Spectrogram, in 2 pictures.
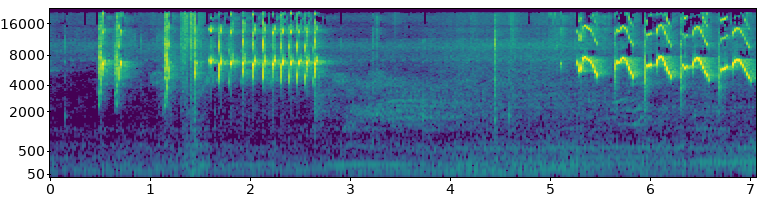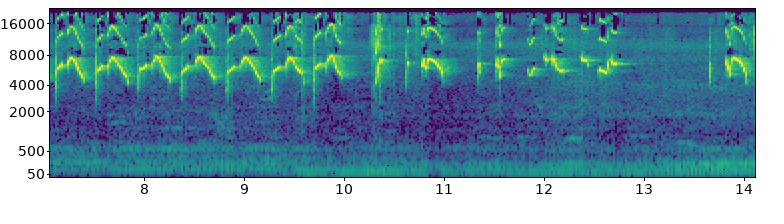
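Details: Energetic sunbird song with a sharp voice: a rapid buzzy rattle of high ticks first, then after a pause a long flowing series of high, curved whistles at over two per second, over low hum.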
